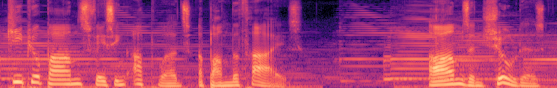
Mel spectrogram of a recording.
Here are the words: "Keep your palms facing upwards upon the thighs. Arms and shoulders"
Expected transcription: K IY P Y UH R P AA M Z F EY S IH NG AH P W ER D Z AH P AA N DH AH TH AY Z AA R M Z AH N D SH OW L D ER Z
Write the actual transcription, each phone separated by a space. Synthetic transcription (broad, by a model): K IY P Y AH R P AA M Z F EY S IH NG AH P W ER D Z AH P AA N DH AH TH AY Z AA R M Z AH N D SH OW L D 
